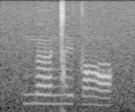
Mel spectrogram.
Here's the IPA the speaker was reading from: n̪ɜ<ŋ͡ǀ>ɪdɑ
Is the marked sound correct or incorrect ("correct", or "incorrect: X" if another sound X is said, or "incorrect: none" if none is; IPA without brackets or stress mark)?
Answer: correct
